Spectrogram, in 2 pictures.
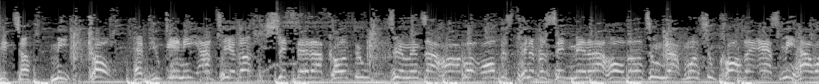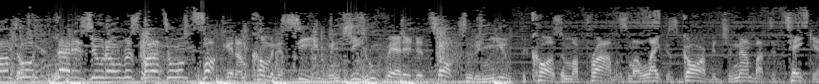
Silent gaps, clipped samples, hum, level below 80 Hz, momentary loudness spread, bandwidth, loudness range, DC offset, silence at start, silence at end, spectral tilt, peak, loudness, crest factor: none; 0.8%; none; -14 dBFS; 7 LU; 16 kHz; 4 LU; under 0.1%; 0 s; 0 s; -4.5 dB/octave; 0 dBFS; -11 LUFS; 10 dB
